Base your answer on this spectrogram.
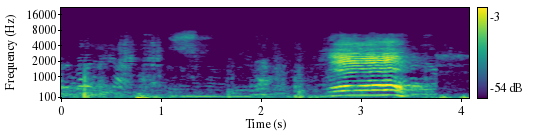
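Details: Young female calf in bullfighting training at a private bullfighting school's ranch lets out one short, strained, harmonic moo near the end, after quiet handling noises and murmured words from people nearby.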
